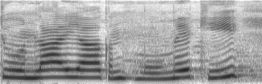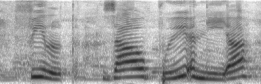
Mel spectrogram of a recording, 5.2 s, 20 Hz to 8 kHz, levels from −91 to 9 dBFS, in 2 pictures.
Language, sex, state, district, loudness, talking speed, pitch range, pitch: Mizo, female, Mizoram, Aizawl, -14 LUFS, 115 wpm, 230-280 Hz, 260 Hz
